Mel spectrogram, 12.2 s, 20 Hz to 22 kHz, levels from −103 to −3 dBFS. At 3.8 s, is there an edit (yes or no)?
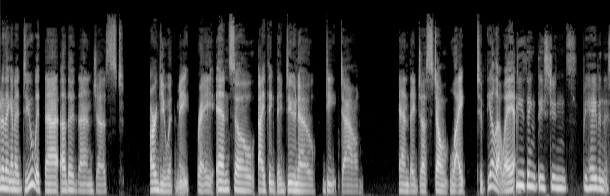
yes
